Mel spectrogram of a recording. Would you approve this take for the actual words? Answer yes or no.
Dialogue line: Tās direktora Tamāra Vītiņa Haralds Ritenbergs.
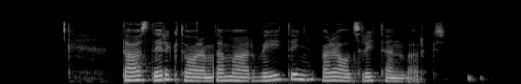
yes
